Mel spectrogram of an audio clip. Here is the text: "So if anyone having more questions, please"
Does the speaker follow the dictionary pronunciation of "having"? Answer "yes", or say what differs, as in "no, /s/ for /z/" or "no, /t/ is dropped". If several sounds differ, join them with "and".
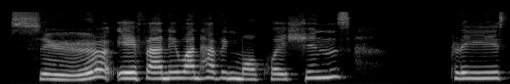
yes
